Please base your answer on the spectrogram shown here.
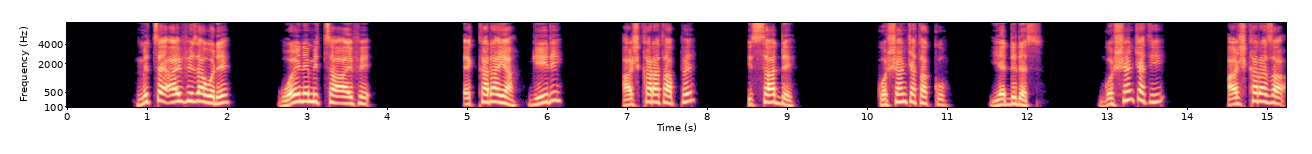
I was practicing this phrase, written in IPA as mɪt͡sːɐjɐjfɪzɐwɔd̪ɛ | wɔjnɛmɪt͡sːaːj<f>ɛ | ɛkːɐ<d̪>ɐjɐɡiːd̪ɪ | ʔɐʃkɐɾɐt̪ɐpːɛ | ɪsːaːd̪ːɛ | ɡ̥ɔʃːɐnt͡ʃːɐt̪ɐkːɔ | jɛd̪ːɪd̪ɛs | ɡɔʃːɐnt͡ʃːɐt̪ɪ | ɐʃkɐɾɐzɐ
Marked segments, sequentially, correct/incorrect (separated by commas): correct, correct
